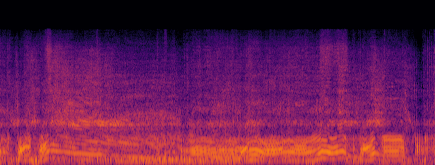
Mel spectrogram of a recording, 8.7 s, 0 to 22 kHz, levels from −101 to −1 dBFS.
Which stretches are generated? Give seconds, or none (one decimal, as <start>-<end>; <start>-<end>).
0.0-1.5; 4.2-5.8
